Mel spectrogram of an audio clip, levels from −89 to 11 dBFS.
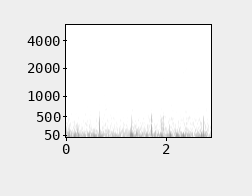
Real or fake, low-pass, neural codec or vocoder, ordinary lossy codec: real; 5.4 kHz; none; MP3, 48 kbps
